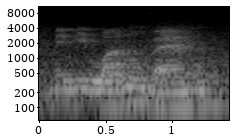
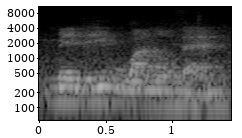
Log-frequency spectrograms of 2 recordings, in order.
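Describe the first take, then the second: No difference in how they are said.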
